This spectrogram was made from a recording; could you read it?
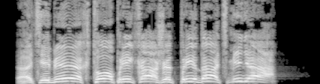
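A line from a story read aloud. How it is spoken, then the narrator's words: Thunderous shout. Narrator (Russian): вскричал я громовым голосом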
